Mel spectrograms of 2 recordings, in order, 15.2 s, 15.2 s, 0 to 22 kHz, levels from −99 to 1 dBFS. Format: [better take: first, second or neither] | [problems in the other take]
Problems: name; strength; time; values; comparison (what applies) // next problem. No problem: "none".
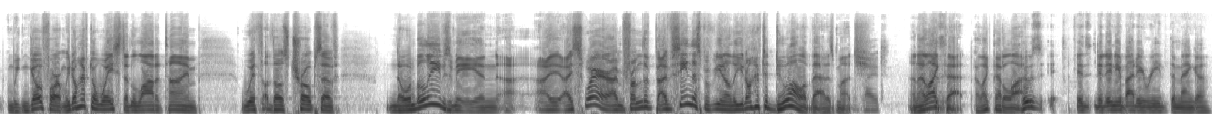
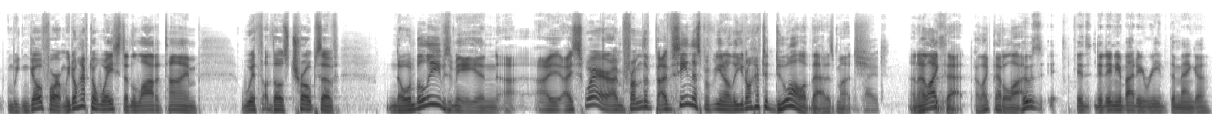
second | distortion; slight; 10 dB below the speech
